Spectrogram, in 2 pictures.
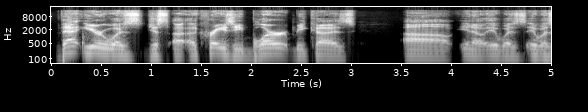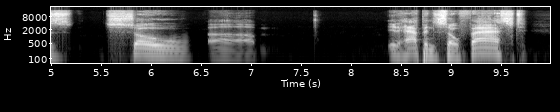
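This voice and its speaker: Very clean recording with a silent background and a dry, close sound with no echo. The pace is very slow, with ordinary pitch variation. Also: man, medium pitch for a man. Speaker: radio play-by-play voice of a football team. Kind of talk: interview answer about his career.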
